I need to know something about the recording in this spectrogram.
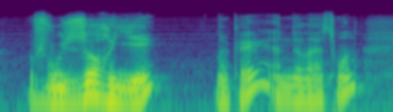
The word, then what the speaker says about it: auriez: Vous auriez, liaison here, and then EZ will go like E. Vous auriez, okay, and the last one.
